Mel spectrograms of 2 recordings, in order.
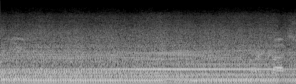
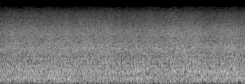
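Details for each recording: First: Airrex HSC-60 portable spot cooler with power legs L1 and L3 deliberately swapped out of phase: loud drone with high whining squeal as compressor runs wrong way, then compressor cuts out for 60-second protective countdown leaving only blower; can show E4 error. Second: Airrex HSC-60 portable spot cooler running correctly phased: steady, even rush of air from the blower motor with no high compressor squeal on top, which would come with an out-of-phase E4 condition; normal blower running.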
